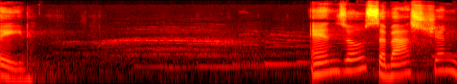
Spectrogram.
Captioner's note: audience cheers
